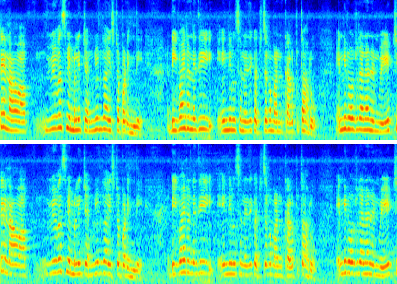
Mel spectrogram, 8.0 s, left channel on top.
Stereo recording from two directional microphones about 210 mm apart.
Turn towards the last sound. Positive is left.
turn(degrees=50)  # may be behind; listen again after turning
